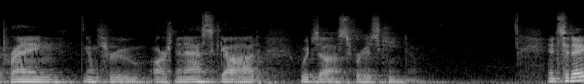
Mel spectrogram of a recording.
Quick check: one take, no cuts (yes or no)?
no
